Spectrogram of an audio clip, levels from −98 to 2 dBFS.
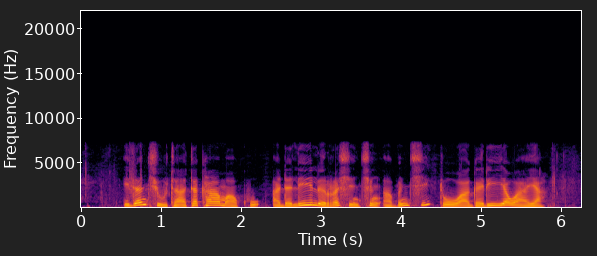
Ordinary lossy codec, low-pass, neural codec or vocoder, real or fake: none; 7.2 kHz; none; real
